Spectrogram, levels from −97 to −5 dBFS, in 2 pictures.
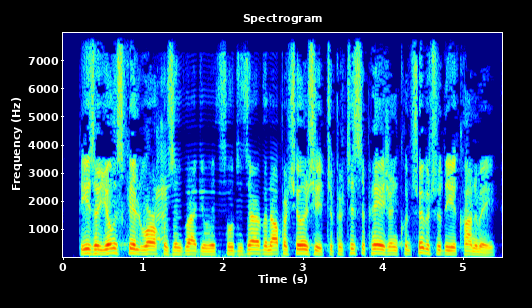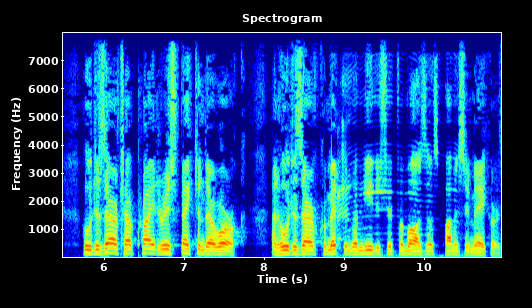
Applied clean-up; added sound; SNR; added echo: neural mask model DeepFilterNet 3.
